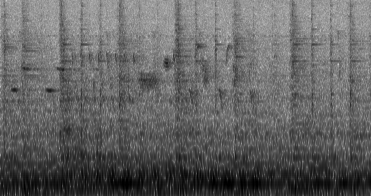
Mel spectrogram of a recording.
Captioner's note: dramatic music; birds chirping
